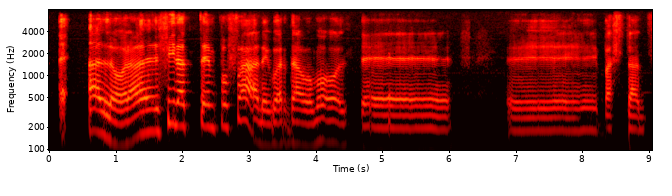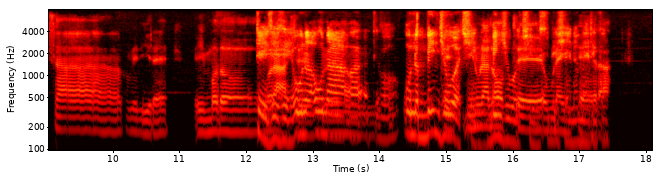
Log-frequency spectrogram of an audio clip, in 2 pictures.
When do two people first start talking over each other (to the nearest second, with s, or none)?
12 s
